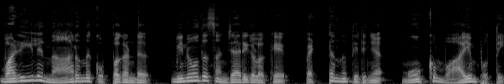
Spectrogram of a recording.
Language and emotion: Malayalam, disgusted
